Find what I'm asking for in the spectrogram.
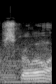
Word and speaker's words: Pescrillo: And for me, you can find me at Paul Pescrillo on Twitter.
